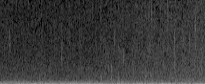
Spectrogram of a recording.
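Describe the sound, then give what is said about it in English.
A heavy rain downpour, a steady dense hiss of drops with a deep low rumble beneath, constant and unbroken throughout with no voices. “I sprinted to the back window anyway, squinted into the downpour.”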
